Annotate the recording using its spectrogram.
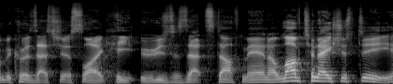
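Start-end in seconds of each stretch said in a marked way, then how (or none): none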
